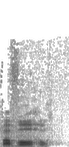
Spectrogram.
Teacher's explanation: Мы видим, что бет в данном случае читается по щелевому варианту, потому что в ней не стоит точечки, слава дагеша, вавогу.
